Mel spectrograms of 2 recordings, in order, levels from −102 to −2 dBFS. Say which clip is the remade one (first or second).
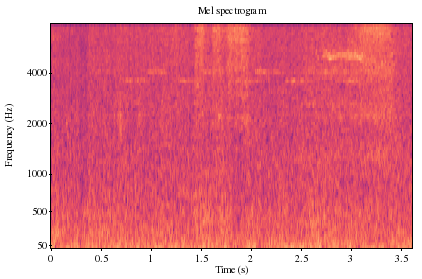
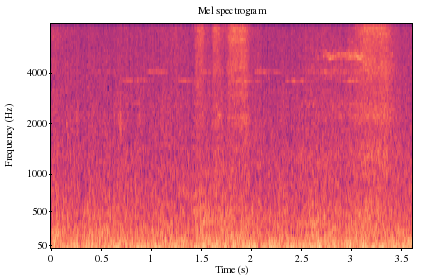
first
